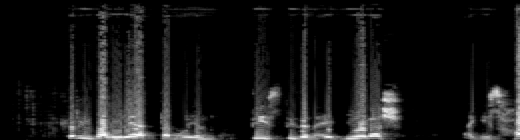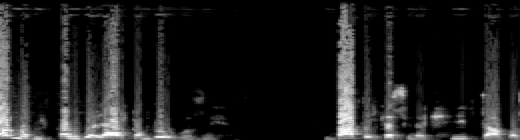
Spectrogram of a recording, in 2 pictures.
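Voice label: dialect collection; nyelvjaras gyujtesek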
